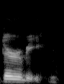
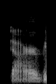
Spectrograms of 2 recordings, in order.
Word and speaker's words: Derby: Not Derby. Derby. Maybe we've called it Derby in the past.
